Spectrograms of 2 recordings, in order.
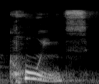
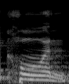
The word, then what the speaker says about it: coins: Okay, so snatched ก็คือการแย่งไปหยิบไปแบบเร็วๆใช่ไหมดึงไปsnatched reached เห็นไหมลงท้ายด้วย ch พอใส่ ed เข้าไปเสียงเป็น t นะคะ reached pocket and handed Paul 10 อันนี้อ่านว่า coins ไม่ใช่ corn ไม่ใช่ corn coins เหรียญนะคะขอบคุณค่ะพี่ทวีพลมาบอกว่า pocket and handed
